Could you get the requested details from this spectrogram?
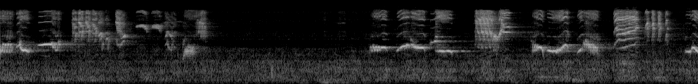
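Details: Recorded Common Blackbird singing, replayed for listening: rich low fluted warbles run into thin, squeaky high twitters, then a silent gap of about a second and a half before another burst of whistled phrases with scratchy high endings.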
